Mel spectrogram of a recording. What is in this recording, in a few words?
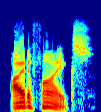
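"idée fixe", American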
